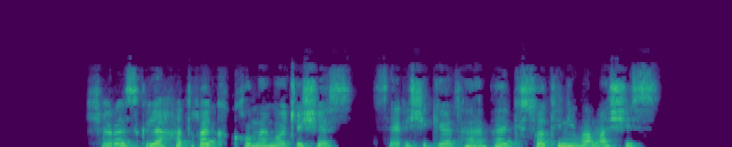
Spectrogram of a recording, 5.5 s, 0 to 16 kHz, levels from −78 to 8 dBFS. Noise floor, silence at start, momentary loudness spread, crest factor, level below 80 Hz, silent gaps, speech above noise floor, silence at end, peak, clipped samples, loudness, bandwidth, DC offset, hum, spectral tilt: under -90 dBFS; 0.65 s; 7 LU; 18 dB; -70 dBFS; 2.70-2.80 s; over 70 dB; 0.55 s; -4 dBFS; under 0.1%; -20 LUFS; 9.4 kHz; under 0.1%; none; -2.5 dB/octave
